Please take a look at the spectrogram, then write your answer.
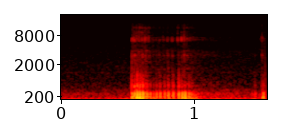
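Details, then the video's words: Male puppy asleep, giving one short low rumbling snore with two pulses, then quiet breathing. "This boy is comfortable and it's definitely obvious #sleeping #puppy #Beebo #snoring"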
